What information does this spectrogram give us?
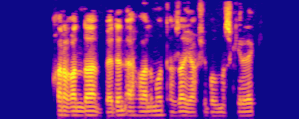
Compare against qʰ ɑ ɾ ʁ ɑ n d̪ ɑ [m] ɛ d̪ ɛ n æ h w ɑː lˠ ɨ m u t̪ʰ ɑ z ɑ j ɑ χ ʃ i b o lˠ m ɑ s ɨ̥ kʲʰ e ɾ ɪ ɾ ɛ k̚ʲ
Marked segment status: incorrect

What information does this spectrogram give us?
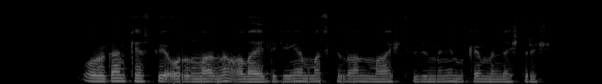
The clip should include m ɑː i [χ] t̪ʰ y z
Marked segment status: incorrect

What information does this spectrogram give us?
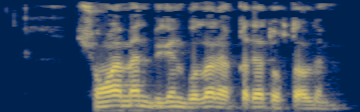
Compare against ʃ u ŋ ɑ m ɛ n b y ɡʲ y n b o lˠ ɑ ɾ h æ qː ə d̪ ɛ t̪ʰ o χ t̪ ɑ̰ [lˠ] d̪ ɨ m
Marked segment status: correct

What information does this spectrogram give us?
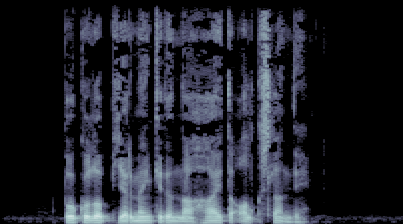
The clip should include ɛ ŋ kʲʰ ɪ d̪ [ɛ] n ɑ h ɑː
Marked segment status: correct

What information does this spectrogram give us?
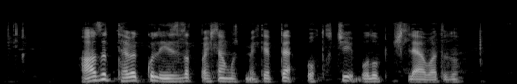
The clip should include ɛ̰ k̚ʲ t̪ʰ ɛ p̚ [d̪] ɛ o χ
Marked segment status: incorrect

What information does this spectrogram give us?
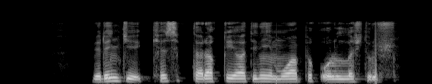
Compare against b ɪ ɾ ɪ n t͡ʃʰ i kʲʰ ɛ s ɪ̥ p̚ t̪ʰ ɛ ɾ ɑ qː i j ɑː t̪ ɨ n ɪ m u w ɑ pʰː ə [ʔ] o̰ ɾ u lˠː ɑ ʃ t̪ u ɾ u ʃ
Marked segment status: incorrect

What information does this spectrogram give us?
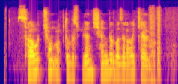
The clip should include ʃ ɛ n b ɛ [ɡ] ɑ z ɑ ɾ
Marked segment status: incorrect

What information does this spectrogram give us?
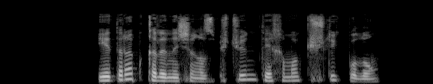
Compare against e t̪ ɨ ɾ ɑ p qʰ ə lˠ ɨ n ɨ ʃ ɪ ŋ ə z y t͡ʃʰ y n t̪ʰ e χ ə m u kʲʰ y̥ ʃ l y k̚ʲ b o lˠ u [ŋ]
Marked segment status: correct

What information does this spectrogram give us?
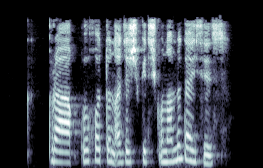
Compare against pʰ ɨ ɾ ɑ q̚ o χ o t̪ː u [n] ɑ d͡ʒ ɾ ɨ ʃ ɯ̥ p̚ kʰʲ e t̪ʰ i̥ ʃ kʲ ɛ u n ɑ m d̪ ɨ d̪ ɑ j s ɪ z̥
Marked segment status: correct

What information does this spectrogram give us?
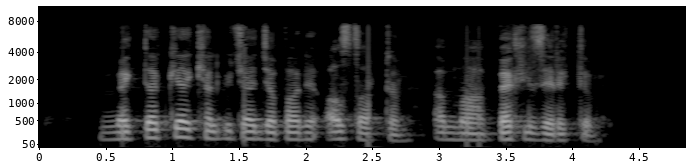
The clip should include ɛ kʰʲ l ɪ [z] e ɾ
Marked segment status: correct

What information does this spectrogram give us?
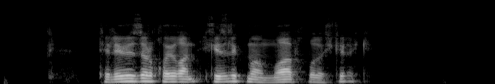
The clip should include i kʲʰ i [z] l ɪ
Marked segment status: correct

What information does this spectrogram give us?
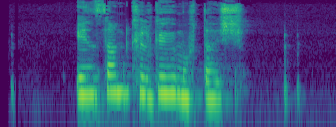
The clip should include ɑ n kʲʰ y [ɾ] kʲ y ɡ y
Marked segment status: incorrect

